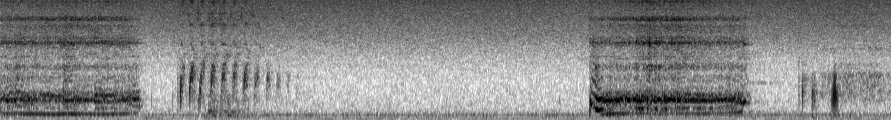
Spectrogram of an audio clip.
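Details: Bulldog snoring with two drawn-out, buzzing snores, each followed by a bubbly, rattling flutter, a wet, gurgling quality; snoring.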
